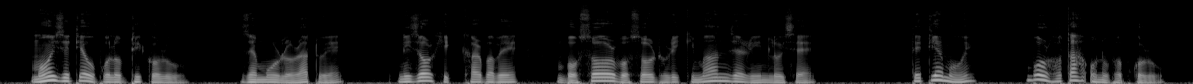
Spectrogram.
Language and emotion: Assamese, sad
